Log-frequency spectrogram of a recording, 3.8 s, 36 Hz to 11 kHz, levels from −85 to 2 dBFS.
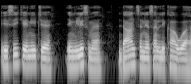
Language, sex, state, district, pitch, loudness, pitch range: Hindi, male, Jharkhand, Garhwa, 110 Hz, -18 LUFS, 100-120 Hz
